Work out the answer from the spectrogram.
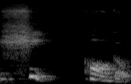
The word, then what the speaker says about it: Chicago: I'm saying Chicago because the word is a French word and it makes the CH even to take up a French means of being pronounced, French pronunciation, which because in French, you can't see anything like ch in French. When the CH you sound ch in the general English word, it sounds sh.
